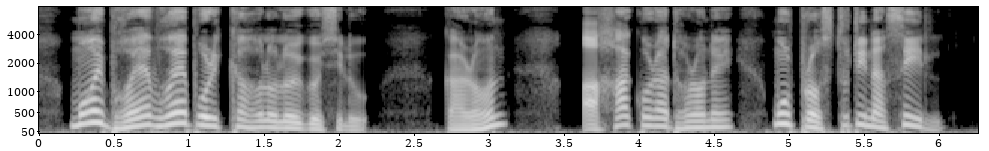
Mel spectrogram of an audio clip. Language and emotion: Assamese, fearful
